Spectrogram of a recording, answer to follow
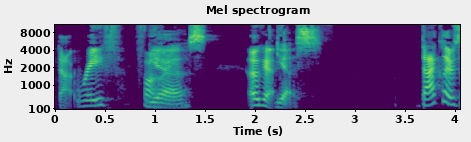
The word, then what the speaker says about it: Ralph Fiennes: Rafe Fiennes. The L and PH in Ralph are silent and the E in Fiennes is not pronounced. So it's Rafe Fiennes.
